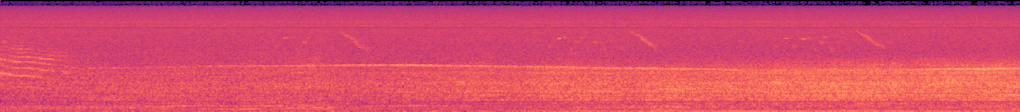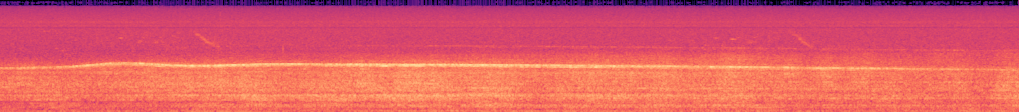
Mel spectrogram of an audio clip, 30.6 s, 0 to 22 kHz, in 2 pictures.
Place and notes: Sitting on the bench, with planes passing by every 3.5 minutes... In the distance, continuously, the noise of the traffic on the ring road... Plenitude of these alienated modern times.
23 April 2022, 20:50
